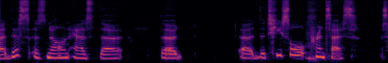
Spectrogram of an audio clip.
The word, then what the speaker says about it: Tisul: And this is known as the Tisul princess, is how you pronounce that.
